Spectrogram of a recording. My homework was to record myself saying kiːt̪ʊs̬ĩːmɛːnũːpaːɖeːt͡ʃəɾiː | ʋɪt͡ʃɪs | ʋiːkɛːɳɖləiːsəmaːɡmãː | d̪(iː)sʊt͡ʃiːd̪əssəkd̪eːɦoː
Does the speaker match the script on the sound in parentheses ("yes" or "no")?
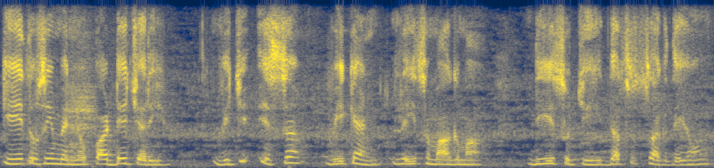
yes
